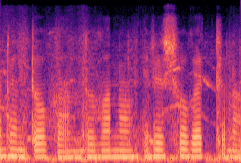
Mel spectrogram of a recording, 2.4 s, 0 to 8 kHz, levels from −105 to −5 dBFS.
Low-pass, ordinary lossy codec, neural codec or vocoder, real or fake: 7.2 kHz; none; none; real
